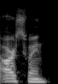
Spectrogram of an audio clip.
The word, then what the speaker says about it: Arswain: And particularly in your music and Arswain, am I pronouncing that the right way too? Just Arswain, like that? Yeah, Arswain.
